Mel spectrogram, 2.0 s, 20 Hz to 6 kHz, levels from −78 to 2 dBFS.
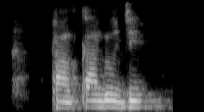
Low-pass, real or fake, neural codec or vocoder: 5.4 kHz; fake; codec, 44.1 kHz, 3.4 kbps, Pupu-Codec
